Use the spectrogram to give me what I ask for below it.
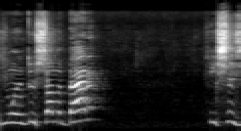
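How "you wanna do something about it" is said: higher, louder retold dare; mock dare. Daring the cameraman to fight, a higher, louder mock challenge. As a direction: push the fight a step further, loud and high.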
